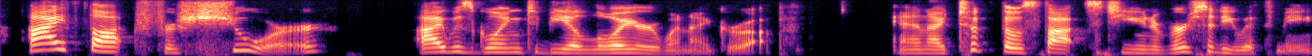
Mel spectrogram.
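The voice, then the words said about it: Strong Canadian accent. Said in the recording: “I carry my Canadian accent very proudly ... I still had a very strong Canadian accent ... Apparently, about gives me away.”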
